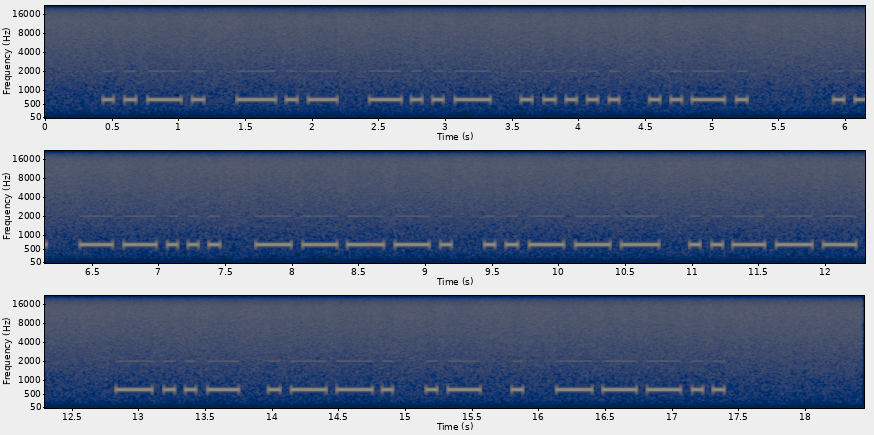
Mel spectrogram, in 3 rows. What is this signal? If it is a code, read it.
Morse code, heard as a keyed tone, hand-sent with a straight key, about 15 wpm, 670 Hz. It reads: FKX5F I7922 XPAE8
